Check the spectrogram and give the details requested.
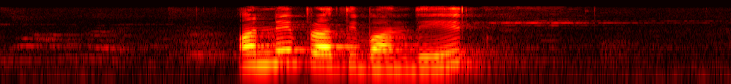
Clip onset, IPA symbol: ʌ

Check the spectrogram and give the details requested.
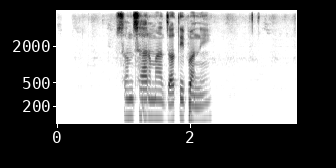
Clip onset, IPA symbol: s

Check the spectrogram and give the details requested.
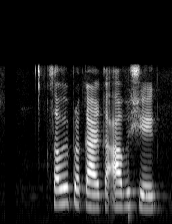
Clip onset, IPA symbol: s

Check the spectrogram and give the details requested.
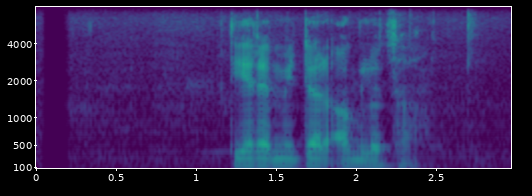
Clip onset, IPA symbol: t̪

